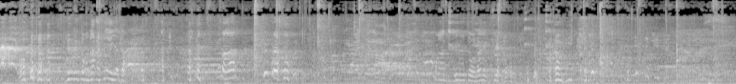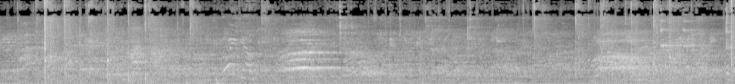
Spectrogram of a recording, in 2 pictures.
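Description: Young men and women talk and call out in a large echoing hall.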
